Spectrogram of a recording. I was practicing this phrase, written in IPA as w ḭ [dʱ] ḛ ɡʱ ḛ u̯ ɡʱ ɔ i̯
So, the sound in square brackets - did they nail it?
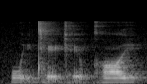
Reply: yes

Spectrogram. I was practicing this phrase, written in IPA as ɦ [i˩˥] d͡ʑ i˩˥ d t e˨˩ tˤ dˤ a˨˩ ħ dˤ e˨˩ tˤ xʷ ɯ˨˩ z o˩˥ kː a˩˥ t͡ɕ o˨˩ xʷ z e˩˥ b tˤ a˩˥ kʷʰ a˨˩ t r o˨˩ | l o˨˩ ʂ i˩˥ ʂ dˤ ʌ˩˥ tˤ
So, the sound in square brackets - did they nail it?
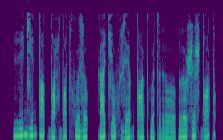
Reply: yes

